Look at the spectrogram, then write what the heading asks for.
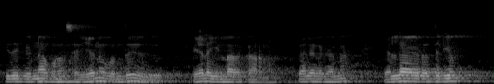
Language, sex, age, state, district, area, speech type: Tamil, male, 45-60, Tamil Nadu, Cuddalore, rural, spontaneous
